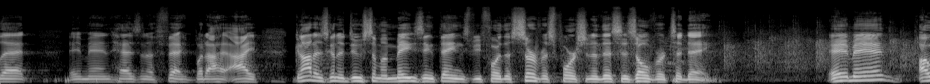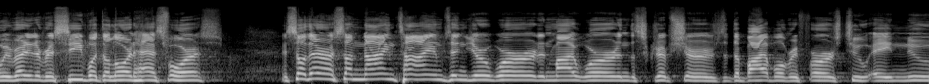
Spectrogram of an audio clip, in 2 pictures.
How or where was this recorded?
large echoing room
